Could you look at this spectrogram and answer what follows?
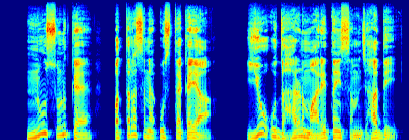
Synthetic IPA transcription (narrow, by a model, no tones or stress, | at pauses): nũsʊɽ̃kɛ | pɐt̪əɾəsnɛʔʊst̪ɛkɛja̰ | joʔʊd̪ʱaːɾəɽ̃maːɾet̪ãːɦĩsɐmd͡ʒʱad̪ḛː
